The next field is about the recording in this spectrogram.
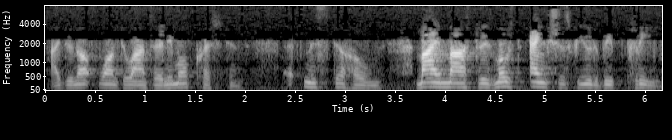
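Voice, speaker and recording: Man acting a sinister, husky, over-polite mortician, tinny old radio. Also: medium pitch, close to an everyday voice. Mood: politely menacing. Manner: formal, unctuous, deliberate. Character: sinister, politely menacing male mortician, smugly courteous henchman. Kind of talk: 1940s radio drama acting. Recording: tinny, band-limited old radio recording.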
